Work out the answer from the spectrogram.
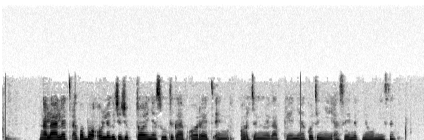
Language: Kalenjin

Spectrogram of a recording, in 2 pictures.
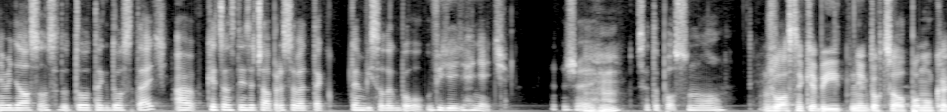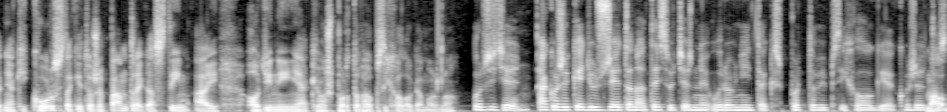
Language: Slovak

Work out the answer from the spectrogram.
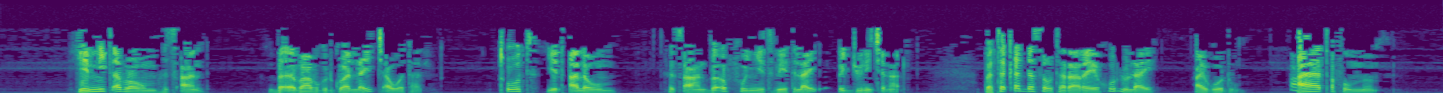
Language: Amharic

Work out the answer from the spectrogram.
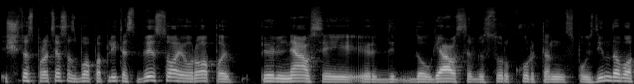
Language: Lithuanian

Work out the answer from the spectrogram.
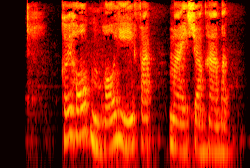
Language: Cantonese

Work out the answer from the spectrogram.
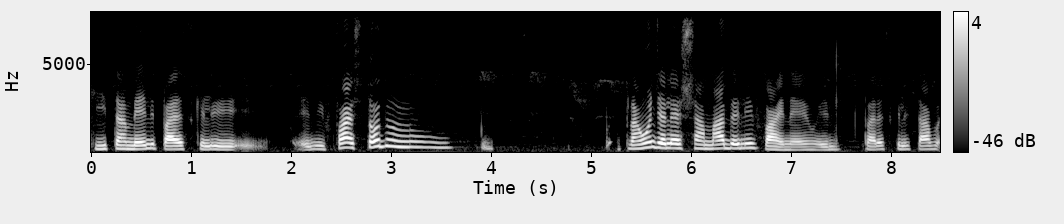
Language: Portuguese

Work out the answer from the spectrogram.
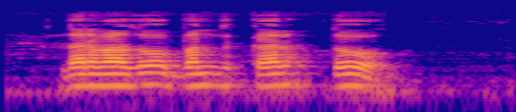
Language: Goaria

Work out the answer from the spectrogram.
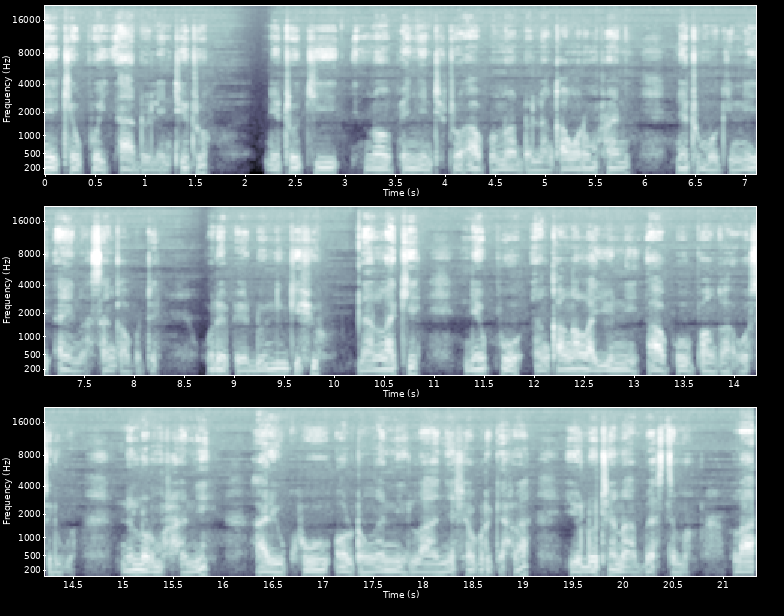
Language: Masai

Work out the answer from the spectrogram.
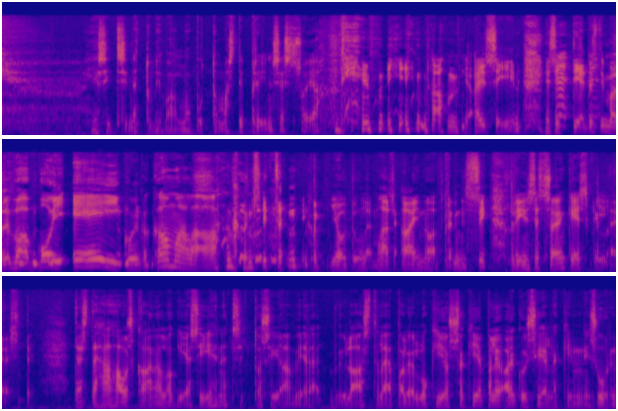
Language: Finnish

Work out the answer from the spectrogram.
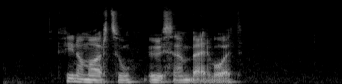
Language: Hungarian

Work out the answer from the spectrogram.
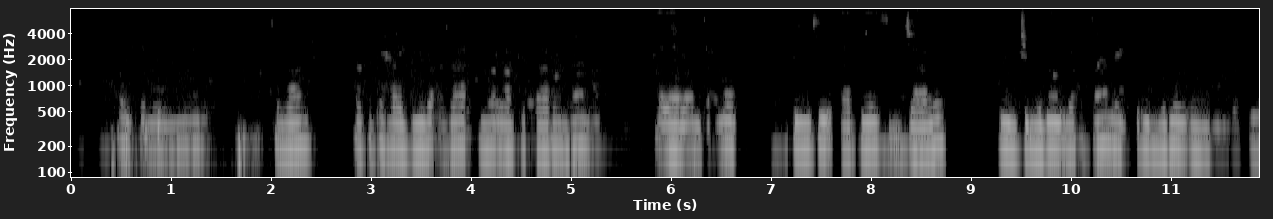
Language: Somali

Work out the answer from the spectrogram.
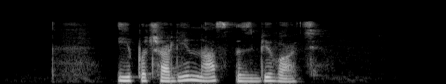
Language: Belarusian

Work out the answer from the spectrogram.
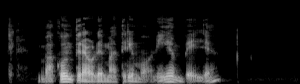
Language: Catalan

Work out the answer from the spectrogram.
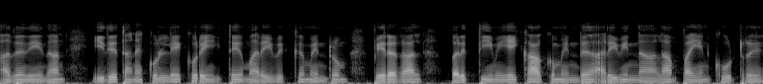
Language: Tamil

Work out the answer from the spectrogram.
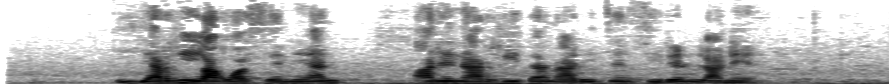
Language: Basque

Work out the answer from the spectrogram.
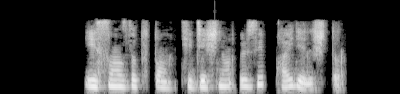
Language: Uyghur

